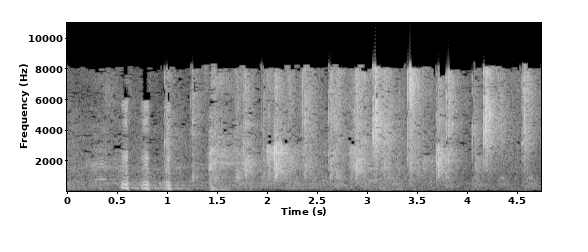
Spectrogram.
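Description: Hands clap a dozen or so times in a loose, uneven rhythm, each clap a sharp, crisp smack, with a brief tonal murmur near the start.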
